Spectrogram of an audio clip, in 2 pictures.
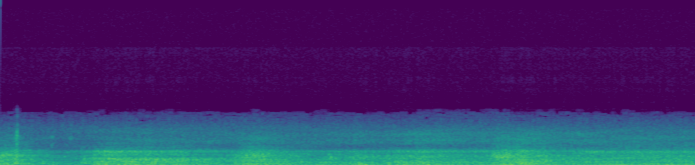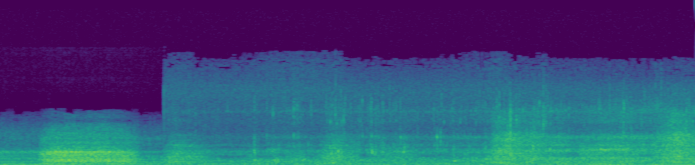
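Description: Seawater sloshing and slapping against a GoPro held at the ocean surface, with wind buffeting the microphone and waves breaking. The sound comes in uneven rushes, with a louder, brighter rush of water about six seconds in.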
